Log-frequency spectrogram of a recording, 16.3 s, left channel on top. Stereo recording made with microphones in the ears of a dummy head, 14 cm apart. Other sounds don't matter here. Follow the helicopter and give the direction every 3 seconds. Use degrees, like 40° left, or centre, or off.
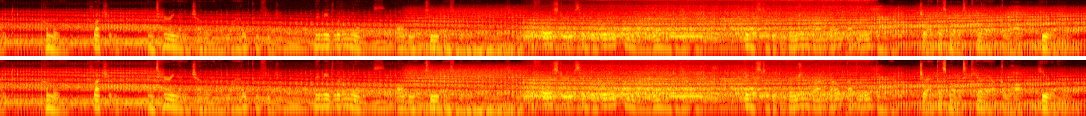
70° right, 60° right, 40° right, centre, 30° left, 40° left.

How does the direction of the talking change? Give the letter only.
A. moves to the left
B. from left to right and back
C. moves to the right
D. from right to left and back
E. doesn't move
E.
